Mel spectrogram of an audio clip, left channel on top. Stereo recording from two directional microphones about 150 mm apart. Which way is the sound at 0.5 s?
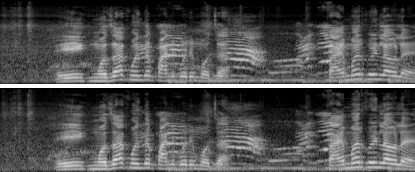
25° right (ahead or behind).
